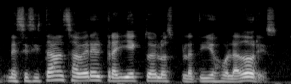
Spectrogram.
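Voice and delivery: ordinary delivery

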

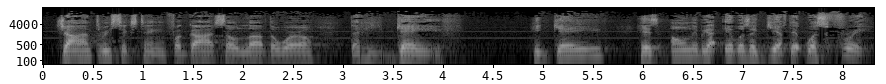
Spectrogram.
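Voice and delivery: low, very soft scripture recital; hushed preaching. Real, not acted. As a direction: drop right down and let the verse land softly.

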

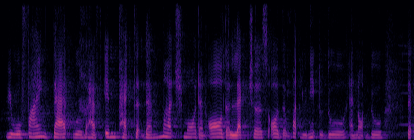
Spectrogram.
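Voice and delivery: low, soft, measured exhortation; earnest preaching. Real, not acted. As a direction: bring the sermon down to a quiet appeal. Preaches the lesson.

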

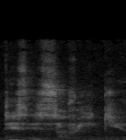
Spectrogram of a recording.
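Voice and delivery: soft breathy whisper of delight. Real, not acted. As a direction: whisper it to yourself, thrilled. Whispered first take.

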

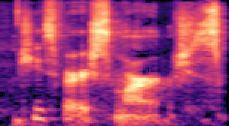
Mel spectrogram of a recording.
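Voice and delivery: unvoiced aside whisper. Real, not acted. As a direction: whisper it like a secret. Aside about Jasmine.

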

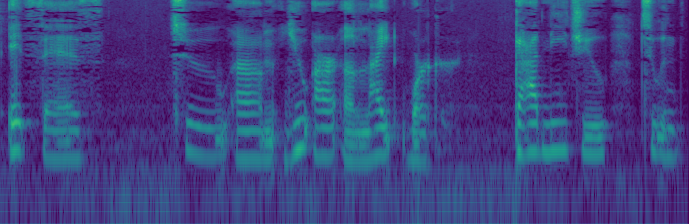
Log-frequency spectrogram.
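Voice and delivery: ordinary talk

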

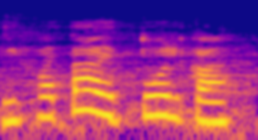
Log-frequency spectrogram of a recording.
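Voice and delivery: normal talking voice

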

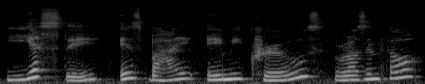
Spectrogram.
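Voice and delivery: usual speaking voice

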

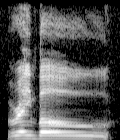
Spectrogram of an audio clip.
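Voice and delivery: loud high drawn-out cheer; excited call. Real, not acted. Player spotting the rainbow, loud excited call. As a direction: shout it out with glee. Celebrating in-game.

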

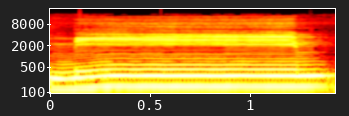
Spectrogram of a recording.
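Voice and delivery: মিম with a very long, level vowel; হরফের টান. Shown as a demonstration. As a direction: stretch মিম right out, steady pitch. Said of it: "এটা হচ্ছে". (মিম অনেক লম্বা করে টেনে)

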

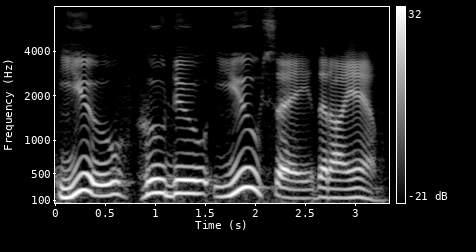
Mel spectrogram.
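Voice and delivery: drawn-out, weighty stress on both "You" and "you"; emphatic YOU. Shown as a demonstration. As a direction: hit "You" hard up front, then slow the question. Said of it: "The Greek has an emphatic position".

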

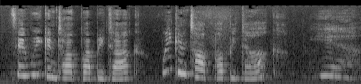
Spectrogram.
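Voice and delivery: puppy talk. Real, not acted. Owner talking puppy talk to the litter, high cooing. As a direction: chat to the pups like babies.

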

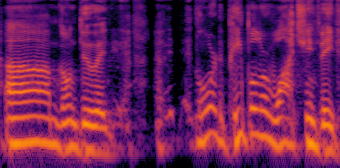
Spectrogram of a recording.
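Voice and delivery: low, self-conscious grumble to himself; imagined doubter, pitched low; reluctant doubter. Acted. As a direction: voice a puzzled man talking himself into it. Voicing the doubtful man's private thoughts.

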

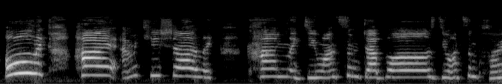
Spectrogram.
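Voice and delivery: hammed-up sweet voice offering food; imitating Akisha. To me, mimicking a friend offering doubles, high and sweet. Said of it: "She's like".

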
